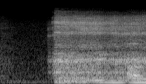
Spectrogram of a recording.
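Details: Elderly man (grandfather) snoring in a comedy short: a brief quiet moment, then a loud, harsh, rattling breath held steady; heavy snoring.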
